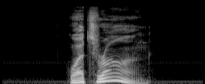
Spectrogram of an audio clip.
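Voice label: "what is wrong", English, male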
